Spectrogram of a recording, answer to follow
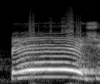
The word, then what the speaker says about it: peixe: E qual dessas duas sílabas que a gente tem aqui é a tônica? É a que a gente pronuncia com mais força. Ó, se a gente fosse chamar, a gente ia chamar assim, ó. Peixe, vem aqui, peixe. E aí? Qual é que se prolonga? É o pei.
